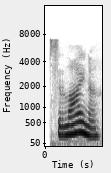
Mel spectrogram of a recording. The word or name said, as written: Selina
